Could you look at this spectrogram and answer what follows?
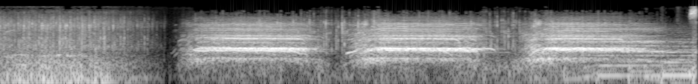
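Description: Enthusiastic crowd applause and cheering from participants at a housing move-in ceremony on a farm village in North Korea, coming in three long loud swells separated by brief pauses, with voices carried in the cheer.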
